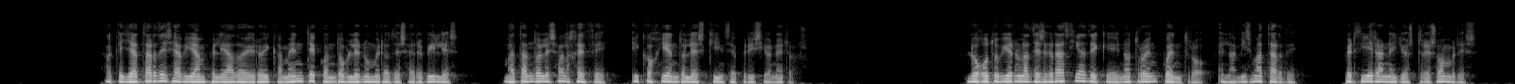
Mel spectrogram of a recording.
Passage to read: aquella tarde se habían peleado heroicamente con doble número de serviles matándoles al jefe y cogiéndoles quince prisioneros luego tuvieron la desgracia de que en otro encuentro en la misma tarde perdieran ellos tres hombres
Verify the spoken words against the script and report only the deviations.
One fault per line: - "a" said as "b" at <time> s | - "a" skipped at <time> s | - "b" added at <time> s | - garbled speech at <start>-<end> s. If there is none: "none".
none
